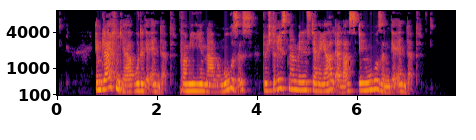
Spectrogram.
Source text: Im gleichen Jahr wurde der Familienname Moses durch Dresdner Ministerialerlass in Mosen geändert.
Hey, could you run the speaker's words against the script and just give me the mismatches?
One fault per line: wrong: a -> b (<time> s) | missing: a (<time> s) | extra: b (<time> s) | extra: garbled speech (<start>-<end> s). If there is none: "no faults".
wrong: der -> geändert (1.7 s)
